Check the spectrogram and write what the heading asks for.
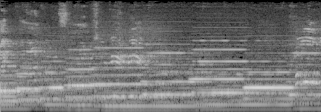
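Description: A church hymn: slow, sustained notes that change pitch about every half second to a second, with voices singing alongside instrumental accompaniment.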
